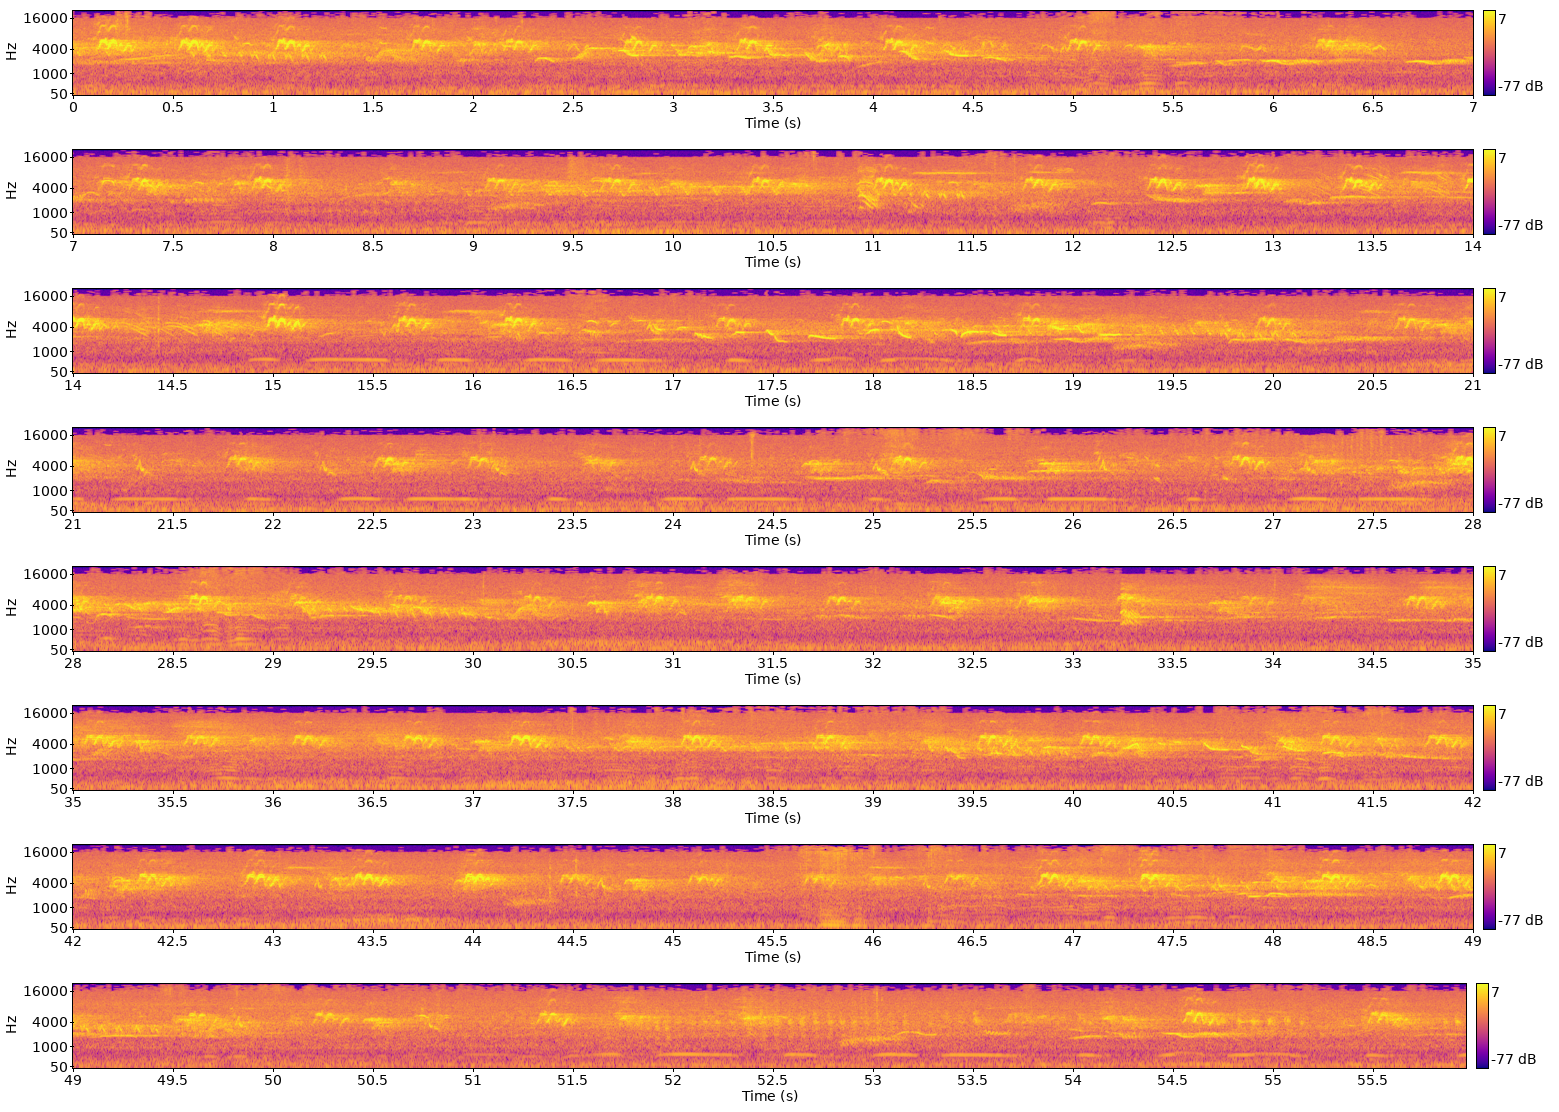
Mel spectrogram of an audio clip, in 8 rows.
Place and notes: Dennevy, France - French rural landscape
What is the typical sound of a french rural landcape ? Immediatly, I think about a small Burgundy village. It's probably an Épinal print, but no matter. Beyond the stereotype, for me it's above all sparrows, Eurasian collared doves and if summer, a lot of Common Swifts shouting in the sky. Also, it's distant bells, old mobylettes and cycles bells. As countryside, it's often very nag, I let the 4 minutes of mower at the beginning. At the end of the recording, a boat called Adrienne is passing by on the Burgundy canal. The bridge is very small for the boat, thus craft is going extremely slowly.
16 June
